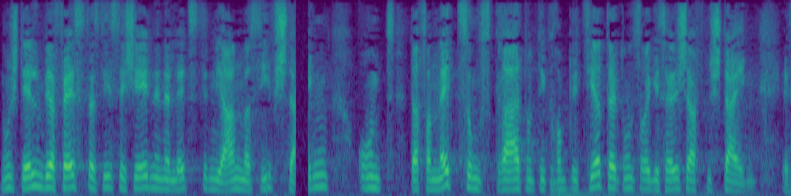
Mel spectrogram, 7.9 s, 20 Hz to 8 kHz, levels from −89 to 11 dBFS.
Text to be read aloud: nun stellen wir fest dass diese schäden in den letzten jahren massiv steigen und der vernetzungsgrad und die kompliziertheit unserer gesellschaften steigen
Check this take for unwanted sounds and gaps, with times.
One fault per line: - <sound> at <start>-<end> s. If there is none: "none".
- dropout at 2.9-3.1 s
